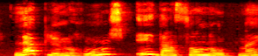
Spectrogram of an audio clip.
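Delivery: ordinary delivery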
